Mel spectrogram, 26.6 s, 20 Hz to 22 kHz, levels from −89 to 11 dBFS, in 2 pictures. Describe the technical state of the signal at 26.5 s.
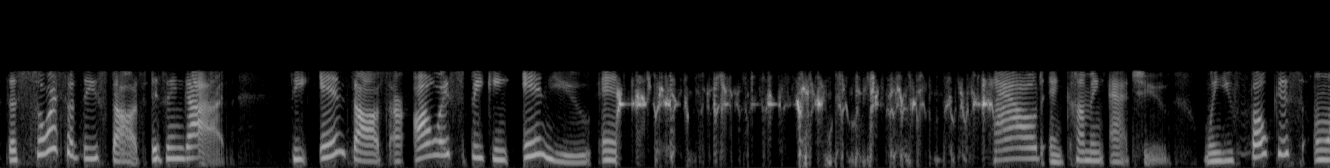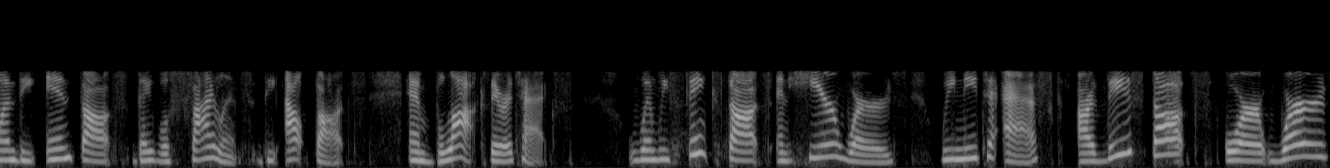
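At 26.5 s the speech is intact, with no fault present, only the closed-off top end above 4 kHz of the AMR narrowband mobile codec running at a rate that fits 12.2 kbps.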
